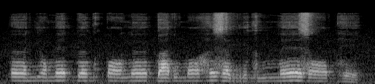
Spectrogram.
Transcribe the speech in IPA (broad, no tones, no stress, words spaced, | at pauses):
œːnʲɔːmɛːɡ͡bœ ɡuk͡pɔːnœːɡ͡ba ɗumɔːɦə zɐ rʲɐɡəmːɛː zɔːbʱe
